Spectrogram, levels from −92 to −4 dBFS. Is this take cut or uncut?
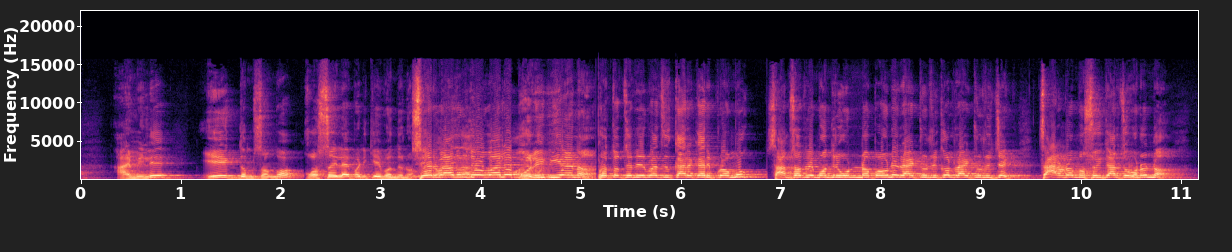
cut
